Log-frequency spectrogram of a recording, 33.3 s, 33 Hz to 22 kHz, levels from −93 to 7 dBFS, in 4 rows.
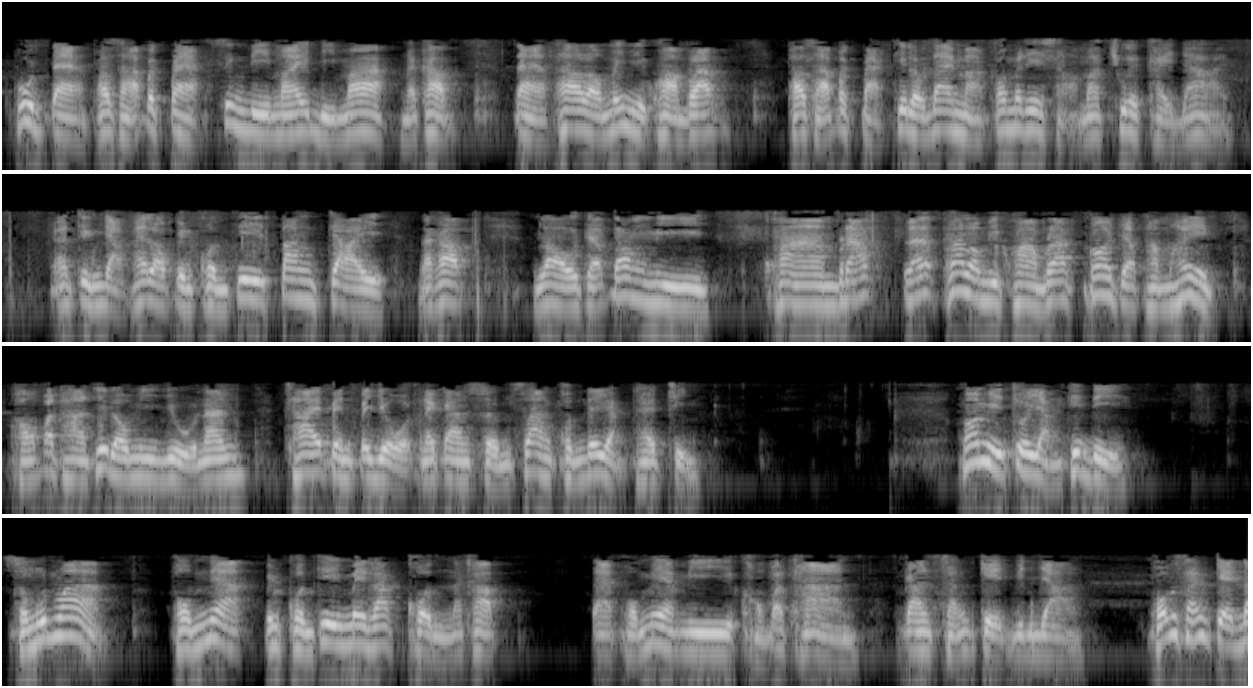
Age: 60-79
